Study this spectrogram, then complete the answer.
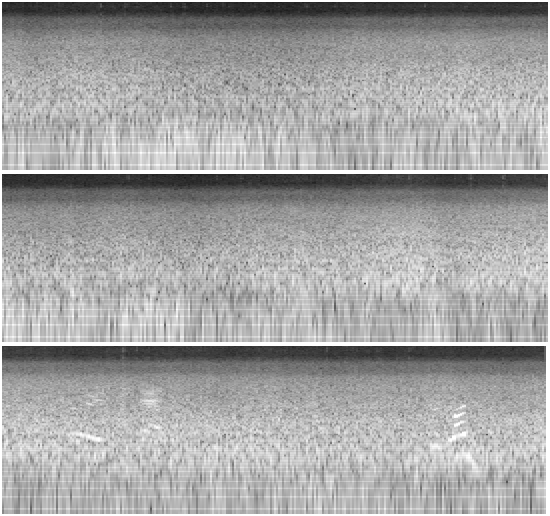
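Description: Sea waves break steadily on Brean Beach, a continuous broad roar of surf with heavy wind buffeting the microphone throughout and no clear pauses.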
